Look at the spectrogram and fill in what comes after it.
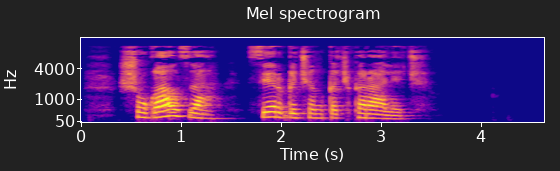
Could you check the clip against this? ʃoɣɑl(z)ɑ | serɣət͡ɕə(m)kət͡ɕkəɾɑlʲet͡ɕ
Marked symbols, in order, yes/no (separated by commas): yes, no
